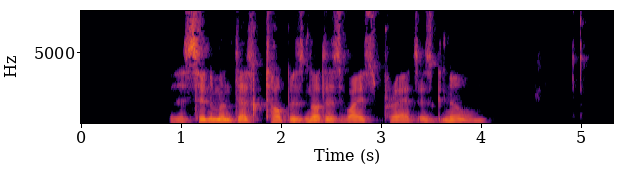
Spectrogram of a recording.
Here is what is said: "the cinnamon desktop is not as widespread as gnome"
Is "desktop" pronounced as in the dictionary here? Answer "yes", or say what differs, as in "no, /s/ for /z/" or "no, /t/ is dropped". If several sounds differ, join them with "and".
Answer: yes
